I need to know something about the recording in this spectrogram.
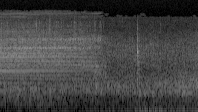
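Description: Electric servo tapping arm running faintly as it drives a tap into a hole in a fixture plate: a low steady hum with a thin high motor whine that fades about a second in, and a couple of tiny ticks.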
